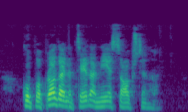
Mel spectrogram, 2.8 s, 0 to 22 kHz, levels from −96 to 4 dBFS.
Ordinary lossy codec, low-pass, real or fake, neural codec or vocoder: MP3, 64 kbps; 9.9 kHz; fake; vocoder, 24 kHz, 100 mel bands, Vocos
